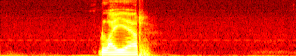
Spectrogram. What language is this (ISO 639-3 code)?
nor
